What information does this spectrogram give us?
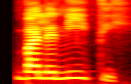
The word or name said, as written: बल-नीति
